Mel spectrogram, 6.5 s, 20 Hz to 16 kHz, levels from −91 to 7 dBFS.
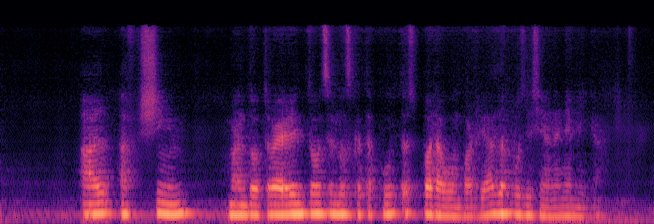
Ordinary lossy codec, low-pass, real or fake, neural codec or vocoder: MP3, 64 kbps; 10.8 kHz; fake; codec, 24 kHz, 0.5 kbps, DualCodec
